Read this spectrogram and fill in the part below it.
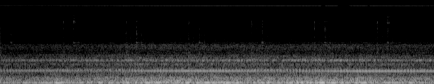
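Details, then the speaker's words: Chinese diesel heater on its lowest setting, fuel pump at 1.6 oscillations per second, drawing 0.8–1.5 A, about 200 ml/h fuel, 51–54 dB at one meter: soft, steady fan hum slowing down with faint pump ticks; normal operation at lowest setting. "we're now going to set the heater to its lowest level which is 1.6 oscillations of the fuel pump per second we'll now hear the fans slow down as the pump slows down"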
